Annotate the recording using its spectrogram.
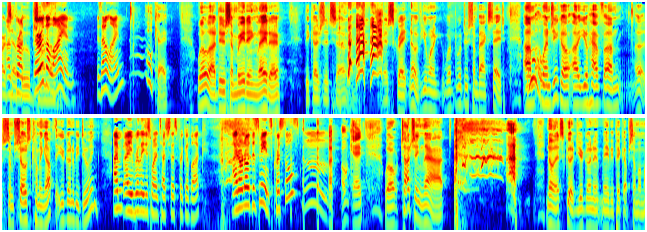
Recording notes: Recorded live at the Slipper Room in New York City.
